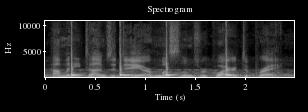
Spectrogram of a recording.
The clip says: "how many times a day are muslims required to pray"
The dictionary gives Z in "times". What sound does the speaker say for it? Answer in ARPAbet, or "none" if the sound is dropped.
Z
